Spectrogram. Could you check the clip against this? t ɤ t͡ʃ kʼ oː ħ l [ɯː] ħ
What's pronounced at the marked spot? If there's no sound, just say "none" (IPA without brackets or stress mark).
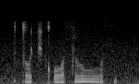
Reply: uː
